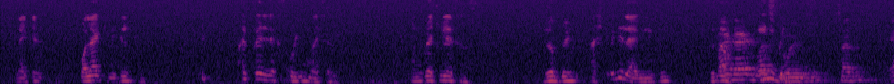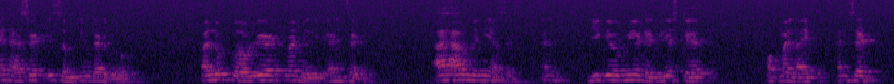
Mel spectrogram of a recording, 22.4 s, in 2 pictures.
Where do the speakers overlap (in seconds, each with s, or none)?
8.9 s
